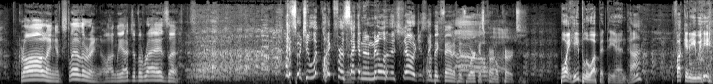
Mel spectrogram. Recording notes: Perform live at the late, lamented Improv Lab- back when live shows were still gonna be a regular thing.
